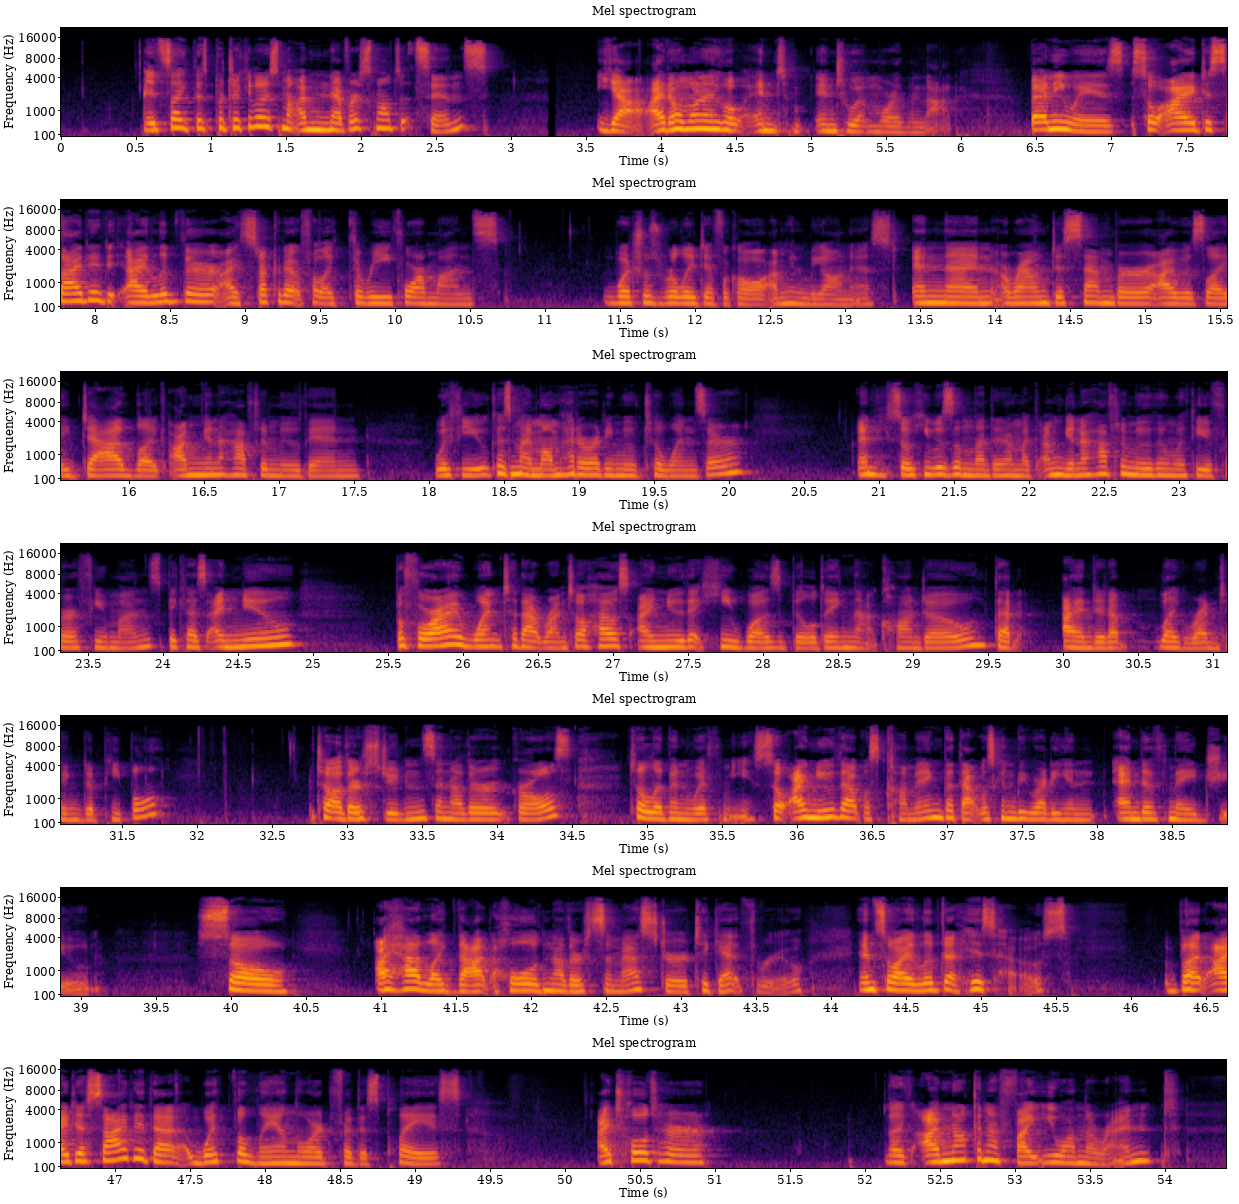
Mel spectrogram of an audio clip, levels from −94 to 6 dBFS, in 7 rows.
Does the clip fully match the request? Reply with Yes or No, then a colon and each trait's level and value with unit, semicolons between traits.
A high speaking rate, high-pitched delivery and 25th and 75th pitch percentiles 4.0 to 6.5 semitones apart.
No: fast, 210 wpm; high, 200 Hz; average, 3.4 semitones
